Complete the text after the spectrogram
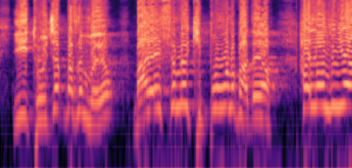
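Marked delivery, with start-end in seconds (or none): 3.0-3.5 joyful hallelujah. Retold or imitated. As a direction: burst out like someone thrilled by the word. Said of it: "하고". (기뻐 외치는 할렐루야 흉내)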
